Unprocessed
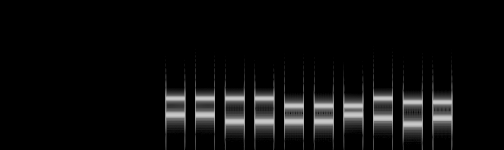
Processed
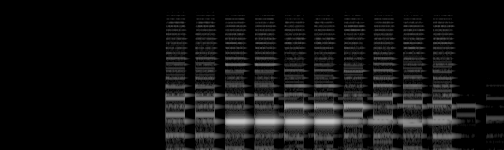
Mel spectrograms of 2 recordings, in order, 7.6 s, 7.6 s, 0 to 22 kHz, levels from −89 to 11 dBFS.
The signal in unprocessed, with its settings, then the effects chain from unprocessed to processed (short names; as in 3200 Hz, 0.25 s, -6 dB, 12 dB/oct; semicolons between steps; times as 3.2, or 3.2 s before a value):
DTMF "##6644*928", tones 0.287 s, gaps 0.158 s, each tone -10 dBFS
CVSD 64 kbps; metallic resonator 380 Hz, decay 0.33 s, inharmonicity 0.008; outdoor echo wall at 290 m, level -21 dB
